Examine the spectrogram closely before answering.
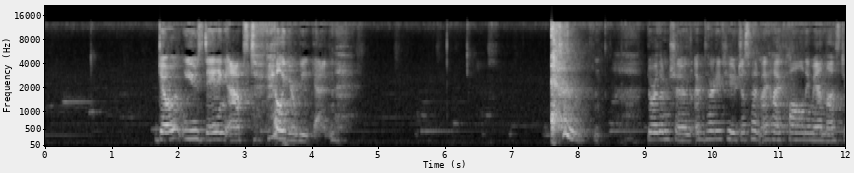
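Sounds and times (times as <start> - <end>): woman coughing: 7.6 - 8.4.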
